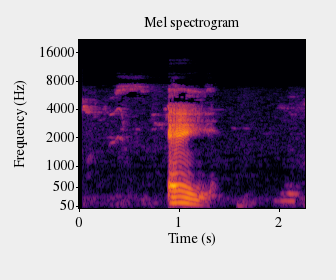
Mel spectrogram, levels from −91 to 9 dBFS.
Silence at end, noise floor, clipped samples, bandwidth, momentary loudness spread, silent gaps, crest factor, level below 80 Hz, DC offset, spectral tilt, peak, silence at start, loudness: 0.1 s; -56 dBFS; under 0.1%; 9 kHz; 25 LU; none; 22 dB; -62 dBFS; under 0.1%; -4.5 dB/octave; 0 dBFS; 0.05 s; -16 LUFS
